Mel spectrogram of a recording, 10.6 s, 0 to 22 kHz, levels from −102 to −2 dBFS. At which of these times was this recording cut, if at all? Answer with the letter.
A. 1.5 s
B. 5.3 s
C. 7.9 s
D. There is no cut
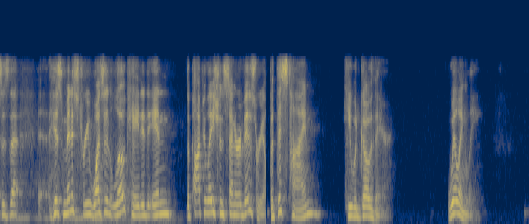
B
